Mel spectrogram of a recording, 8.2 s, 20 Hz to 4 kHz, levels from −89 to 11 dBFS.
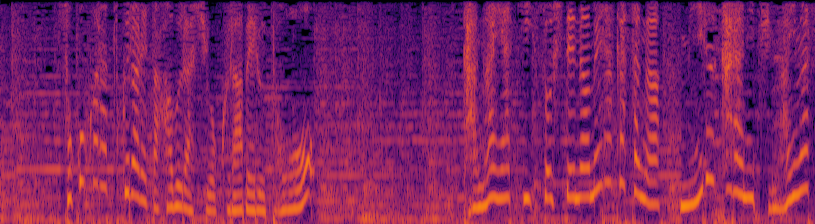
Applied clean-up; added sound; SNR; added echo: none; none; none; none.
